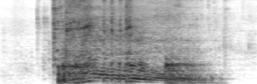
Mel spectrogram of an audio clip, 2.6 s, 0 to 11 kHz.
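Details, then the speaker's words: Old 200-series (266) chainsaw from a junkpile, choke pulled, a drop of fuel primed, no handle fitted: catches with a ragged two-stroke buzz under two seconds, then dies; fires briefly on the primed fuel. "Well, that's a good sign, isn't it? So all it did there, it flashed up on that little bit of fuel that I put into it. So right there, you know that this thing wants to run."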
